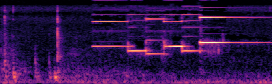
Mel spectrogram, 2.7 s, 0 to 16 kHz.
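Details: Samsung DV80M50133W Optimal Dry 8kg heat pump tumble dryer, bought for spares with a reported C5 error (tank full or pump not pumping): a few soft knocks, then a clean rising startup tune with no error beeps. Normal power-on chime.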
